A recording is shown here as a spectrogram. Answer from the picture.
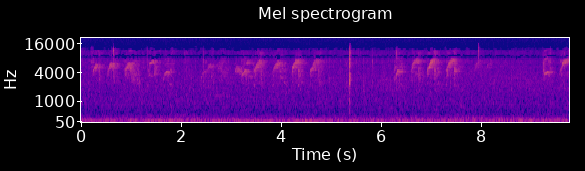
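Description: Small birds chirping in quick runs of short, high notes, over a steady low rumble. There is one sharp click about halfway through.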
